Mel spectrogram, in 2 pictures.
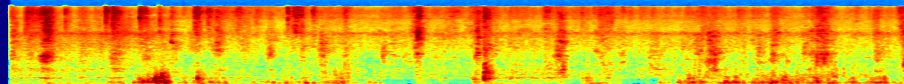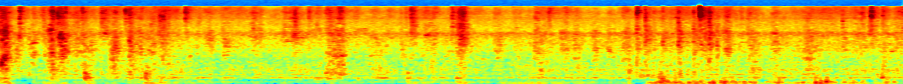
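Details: Two energetic, very playful Belgian Malinois, one of them young, playing together; breathy panting bursts and scuffling thumps come in uneven waves, louder near the start and end, over steady low rumble, with faint speech.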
